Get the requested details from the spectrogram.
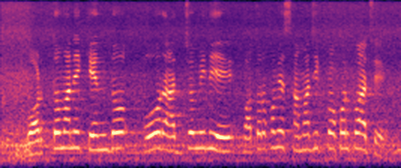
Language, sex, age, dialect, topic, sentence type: Bengali, male, 31-35, Western, banking, question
